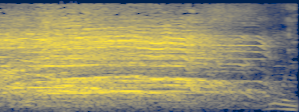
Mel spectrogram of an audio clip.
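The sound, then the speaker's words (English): A large crowd at a prayer gathering screams and cheers together in a loud, sustained roar that holds steady for a few seconds before gradually fading, with a single voice emerging as it dies down. “Then can you scream always?”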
